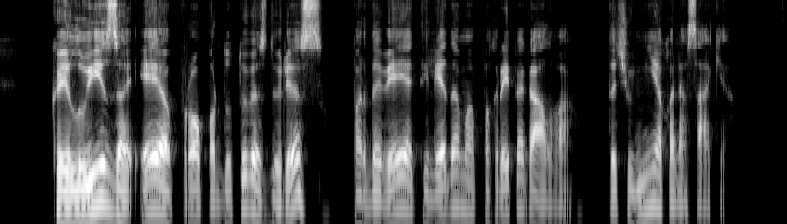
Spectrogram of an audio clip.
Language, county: Lithuanian, Vilnius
